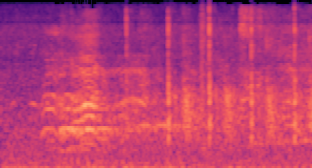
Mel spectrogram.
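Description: Cricket players' shouted calls inside an inflated sports dome, over a steady low hum, with a few sharp knocks in the second half.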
